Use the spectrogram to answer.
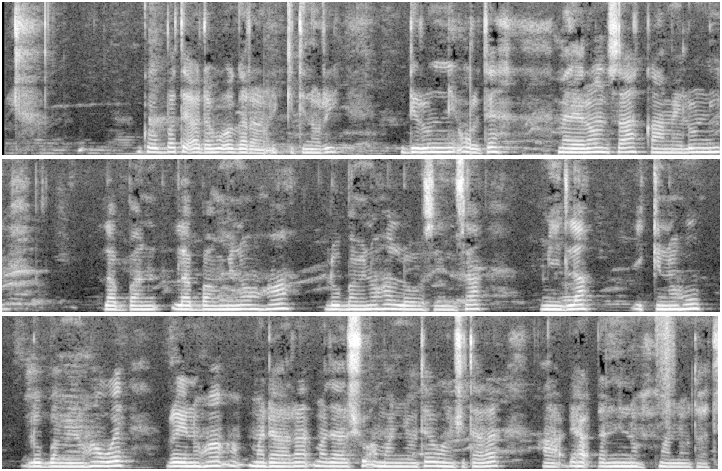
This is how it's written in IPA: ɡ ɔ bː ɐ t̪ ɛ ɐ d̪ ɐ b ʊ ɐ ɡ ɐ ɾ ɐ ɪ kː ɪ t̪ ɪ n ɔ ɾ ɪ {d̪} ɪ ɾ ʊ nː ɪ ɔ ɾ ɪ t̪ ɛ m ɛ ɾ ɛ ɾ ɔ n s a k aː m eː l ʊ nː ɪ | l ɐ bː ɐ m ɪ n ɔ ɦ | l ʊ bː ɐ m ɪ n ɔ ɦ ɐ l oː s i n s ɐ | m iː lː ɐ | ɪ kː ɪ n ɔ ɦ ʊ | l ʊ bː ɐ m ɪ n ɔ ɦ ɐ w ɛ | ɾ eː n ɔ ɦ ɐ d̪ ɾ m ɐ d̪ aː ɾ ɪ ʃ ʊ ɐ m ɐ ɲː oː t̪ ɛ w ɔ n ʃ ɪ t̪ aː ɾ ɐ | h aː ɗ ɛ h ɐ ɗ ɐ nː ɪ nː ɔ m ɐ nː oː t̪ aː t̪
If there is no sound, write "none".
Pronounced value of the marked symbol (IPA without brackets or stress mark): d̪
